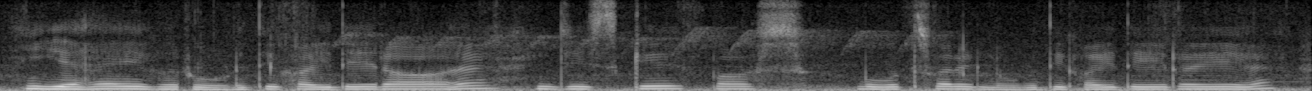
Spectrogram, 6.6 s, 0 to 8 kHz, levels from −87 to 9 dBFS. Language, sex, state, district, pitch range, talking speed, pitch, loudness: Hindi, female, Uttar Pradesh, Saharanpur, 190-210 Hz, 145 wpm, 200 Hz, -18 LUFS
